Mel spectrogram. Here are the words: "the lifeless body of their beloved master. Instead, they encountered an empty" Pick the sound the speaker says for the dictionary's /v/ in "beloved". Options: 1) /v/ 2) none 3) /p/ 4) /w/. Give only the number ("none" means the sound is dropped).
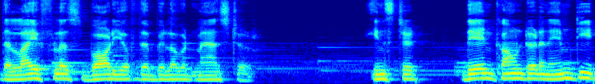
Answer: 1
